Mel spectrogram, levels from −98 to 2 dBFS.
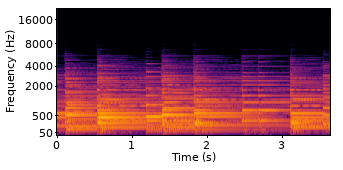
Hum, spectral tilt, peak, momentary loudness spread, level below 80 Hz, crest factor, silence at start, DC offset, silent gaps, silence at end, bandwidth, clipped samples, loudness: none; -10 dB/octave; -6 dBFS; 8 LU; -56 dBFS; 16 dB; 0 s; under 0.1%; none; 0 s; 5.6 kHz; under 0.1%; -22 LUFS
